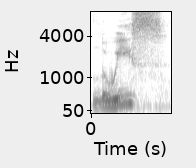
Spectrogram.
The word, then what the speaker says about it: Luis: For those of y'all who don't know, my name is Luis, Luis, and I get called Lewis all the time.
